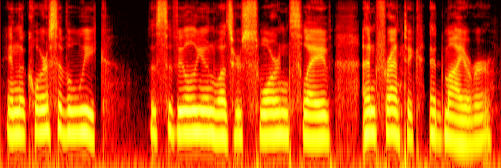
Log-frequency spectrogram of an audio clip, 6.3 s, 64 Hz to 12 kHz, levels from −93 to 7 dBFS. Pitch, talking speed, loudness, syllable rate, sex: 175 Hz, 145 wpm, -14 LUFS, 4.3 syllables/s, female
